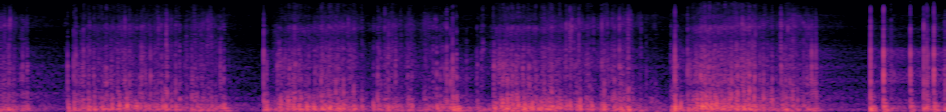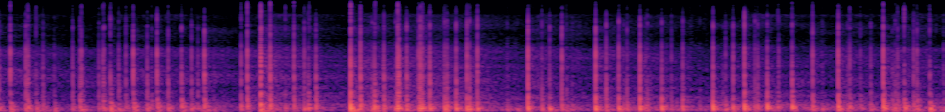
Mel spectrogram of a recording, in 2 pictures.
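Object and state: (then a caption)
Plastic bubble mailer. A large, flat holographic plastic padded bubble mailer is held up and tapped and scratched with long fingernails. The first six seconds are dense, low crinkly scratching in bursts. After that come rapid, sharp fingernail taps that click brightly across the plastic.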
